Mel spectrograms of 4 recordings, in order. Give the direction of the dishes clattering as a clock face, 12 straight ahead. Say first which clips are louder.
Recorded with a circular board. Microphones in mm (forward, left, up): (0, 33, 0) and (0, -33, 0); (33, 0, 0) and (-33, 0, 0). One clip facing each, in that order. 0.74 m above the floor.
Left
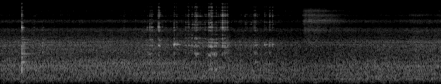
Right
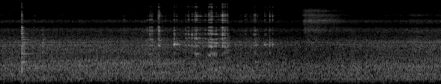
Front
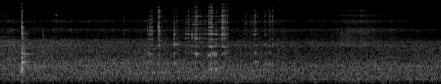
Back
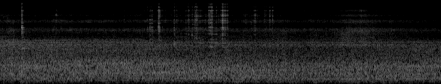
Left 3 dB, front 5 dB; 12 o'clock.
